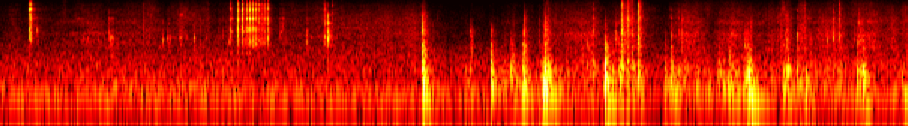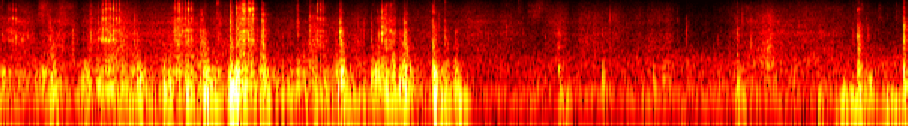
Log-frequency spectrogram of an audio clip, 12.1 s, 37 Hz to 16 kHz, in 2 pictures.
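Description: Ratchet wrench clicking in quick runs, densest in the middle stretch, as the 10 mm bolts holding the plastic engine undercover are loosened.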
